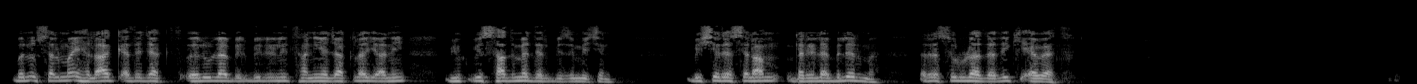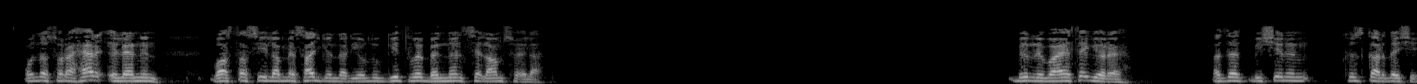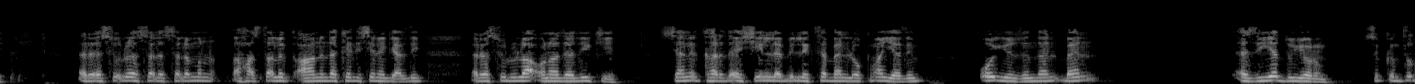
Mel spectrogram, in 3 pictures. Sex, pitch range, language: male, 150-170 Hz, Turkish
